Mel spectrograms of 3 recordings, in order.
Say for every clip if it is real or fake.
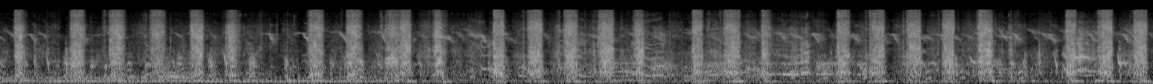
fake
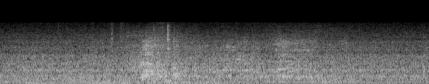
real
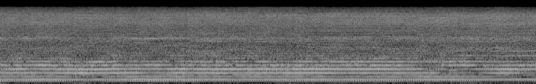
fake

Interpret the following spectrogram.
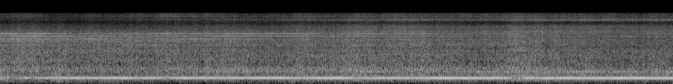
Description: real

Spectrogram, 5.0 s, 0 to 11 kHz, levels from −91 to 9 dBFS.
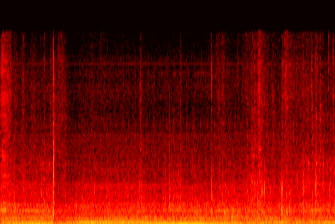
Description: real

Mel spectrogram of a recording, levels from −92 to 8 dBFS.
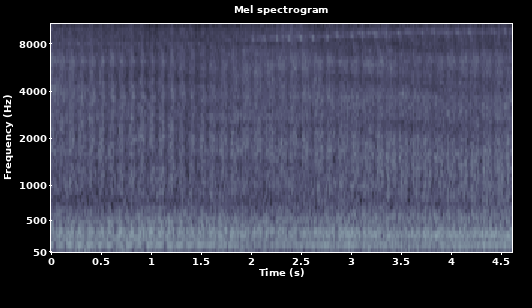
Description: real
